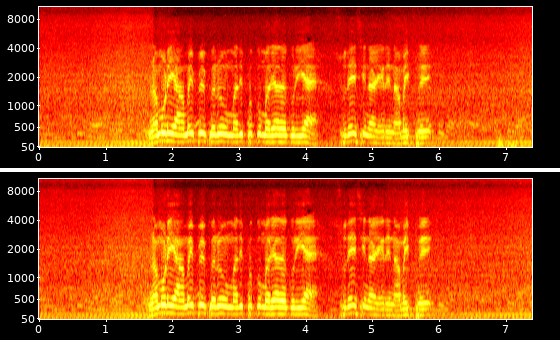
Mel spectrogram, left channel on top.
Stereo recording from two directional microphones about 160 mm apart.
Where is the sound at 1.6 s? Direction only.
35° right (ahead or behind).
